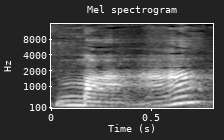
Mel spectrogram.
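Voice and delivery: "Ma" dropped low, then rising again; third-tone "Ma", low scoop and lift; dipping tone. Shown as a demonstration. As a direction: dip "Ma" like a letter V. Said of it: "goes back to mid-range".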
